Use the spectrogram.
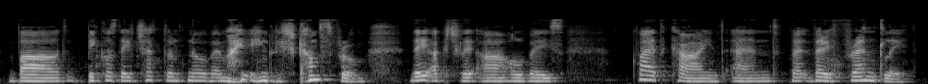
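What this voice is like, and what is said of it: Non-native English accent, hard to place. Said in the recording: “you're not a native English speaker ... They can still hear my accent, but they don't know where to place me”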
